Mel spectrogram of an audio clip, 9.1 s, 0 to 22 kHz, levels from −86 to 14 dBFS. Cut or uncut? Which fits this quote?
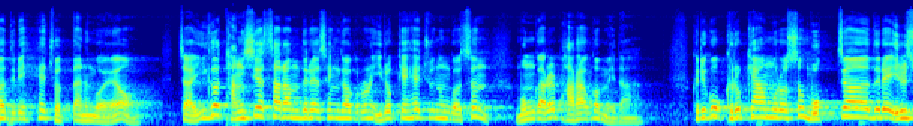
cut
